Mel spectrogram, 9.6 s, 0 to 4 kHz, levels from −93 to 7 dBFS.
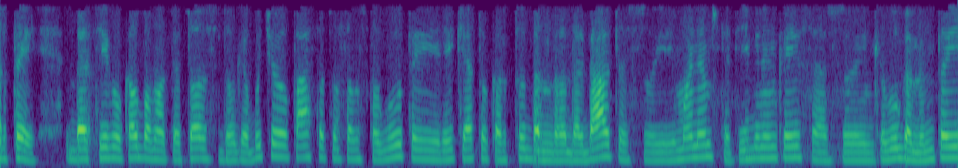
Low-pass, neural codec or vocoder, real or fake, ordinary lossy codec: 3.6 kHz; none; real; MP3, 32 kbps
